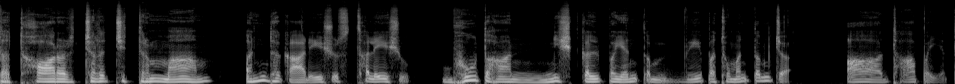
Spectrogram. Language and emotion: Sanskrit, fearful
